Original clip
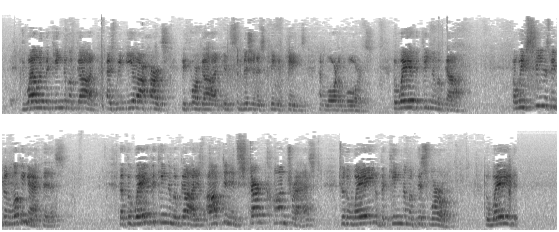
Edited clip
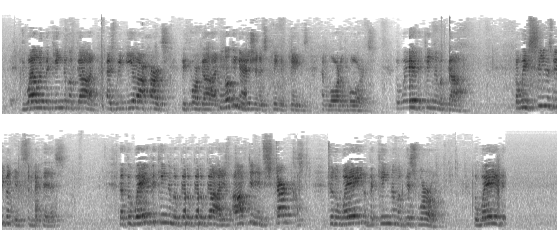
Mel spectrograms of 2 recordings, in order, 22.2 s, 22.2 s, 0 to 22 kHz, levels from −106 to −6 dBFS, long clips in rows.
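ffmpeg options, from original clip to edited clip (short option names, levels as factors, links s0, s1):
-filter_complex "[0:a]asplit=9[s0][s1][s2][s3][s4][s5][s6][s7][s8];[s0]atrim=end=4.362[s9];[s1]atrim=start=11.228:end=11.772[s10];[s2]atrim=start=4.848:end=8.09,asetpts=PTS-STARTPTS,afade=t=out:st=2.342:d=0.9:silence=0.0944061[s11];[s3]atrim=start=8.09:end=11.232,asetpts=PTS-STARTPTS,afade=t=in:d=0.004:c=hsin:silence=0.0944061[s12];[s4]atrim=start=4.358:end=4.852[s13];[s5]atrim=start=11.768:end=14.772[s14];[s6]atrim=start=14.508:end=14.772[s15];[s7]atrim=start=14.508:end=16.482[s16];[s8]atrim=start=17.228[s17];[s9][s10]acrossfade=d=0.004:c1=hsin:c2=hsin[s18];[s11][s12]concat=n=2:v=0:a=1[s19];[s18][s19]acrossfade=d=0.004:c1=hsin:c2=hsin[s20];[s20][s13]acrossfade=d=0.004:c1=hsin:c2=hsin[s21];[s21][s14]acrossfade=d=0.004:c1=hsin:c2=hsin[s22];[s22][s15]acrossfade=d=0.004:c1=hsin:c2=hsin[s23];[s23][s16]acrossfade=d=0.004:c1=hsin:c2=hsin[s24];[s24][s17]acrossfade=d=0.004:c1=hsin:c2=hsin"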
